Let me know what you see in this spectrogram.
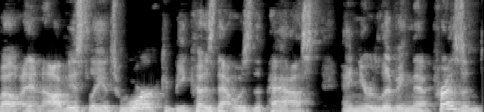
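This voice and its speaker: Somewhat breathy and fairly high in pitch, a man speaks at a moderate pace with ordinary pitch variation against a quiet background. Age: 70s. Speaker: podcast host. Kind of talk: podcast interview.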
